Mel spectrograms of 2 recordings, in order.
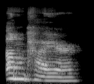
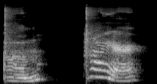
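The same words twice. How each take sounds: First: Said in the usual way. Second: "Umpire" broken into um, pause, pire; chopped syllables. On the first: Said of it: "chop the two syllables". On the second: Shown as a demonstration. Teacher demonstrating the word's two parts, "Umpire" chopped in two. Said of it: "chop the syllables in umpire".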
